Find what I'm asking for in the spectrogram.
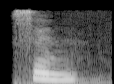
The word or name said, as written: syn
